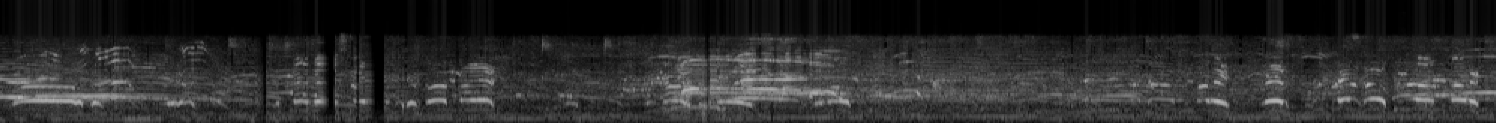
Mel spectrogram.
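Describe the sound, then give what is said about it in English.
A large outdoor crowd in rain and mud murmurs and chatters continuously, with bursts of cheering and whoops rising above the babble, steady throughout. “I'm gonna bring you all out to the crowd here.”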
